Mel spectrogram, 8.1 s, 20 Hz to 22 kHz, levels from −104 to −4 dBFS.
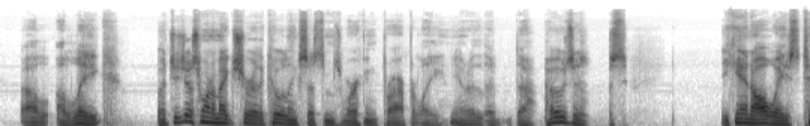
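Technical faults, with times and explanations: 4.77–5.46 s, repeated stalls (stutter): four short holds (longest 170 ms, 330 ms total) stretch the sound, so it drags and catches in small steps. Nothing is lost, unlike a dropout.
5.80–6.10 s and 6.72–7.23 s, call audio freeze: one unbroken held buzz or hiss of 280 ms, then 490 ms before "can't always". The speech then resumes where it stopped. The likely cause is delayed packets emptying the jitter buffer.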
